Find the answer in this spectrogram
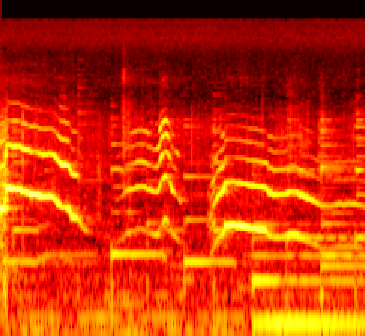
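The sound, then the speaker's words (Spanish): A coyote howls in long, wavering cries that slide up and down in pitch, several calls in a row, loud over a low steady background drone. “Por cuenta vivía sufriendo porque en los alrededores del pueblo se oyeron desde aquel día sus aullidos.”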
